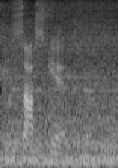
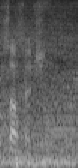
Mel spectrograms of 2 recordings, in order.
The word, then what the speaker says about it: Saskia: To the people who read the stories, slow down a little bit, and it's pronounced Saskia. Yeah, not sausage, or Saskia.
